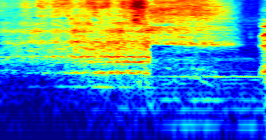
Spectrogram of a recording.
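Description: Movie trailer soundtrack: music under a loud rushing blast from an explosion. The upper hiss drops away a little past a second in.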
